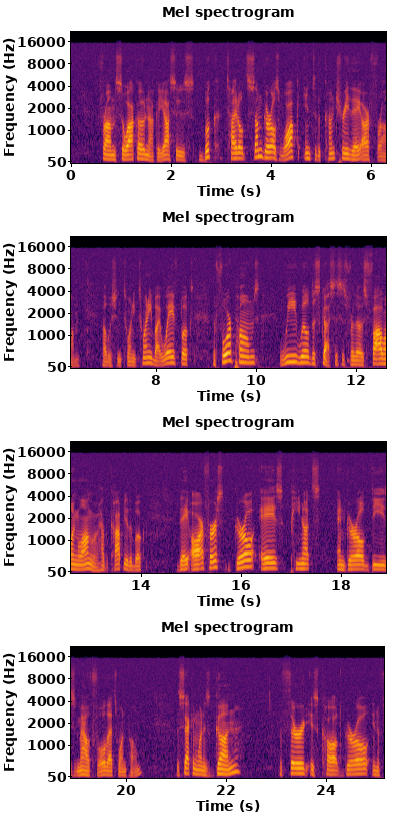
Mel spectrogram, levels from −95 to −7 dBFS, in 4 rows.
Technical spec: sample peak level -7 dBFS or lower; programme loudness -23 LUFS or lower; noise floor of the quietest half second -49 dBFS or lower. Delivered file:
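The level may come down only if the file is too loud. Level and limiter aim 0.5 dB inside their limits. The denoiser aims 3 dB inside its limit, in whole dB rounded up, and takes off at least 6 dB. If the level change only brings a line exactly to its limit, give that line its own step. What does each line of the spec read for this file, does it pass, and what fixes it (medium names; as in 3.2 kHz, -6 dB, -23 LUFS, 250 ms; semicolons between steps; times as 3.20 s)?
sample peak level -10.5 dBFS: pass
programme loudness -27.5 LUFS: pass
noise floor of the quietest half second -53 dBFS: pass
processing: none needed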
